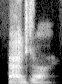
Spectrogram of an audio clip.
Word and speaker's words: Magai: His most recent venture, which you need to know about, is called Magai. Did I say that right? – Magai. – Yes!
